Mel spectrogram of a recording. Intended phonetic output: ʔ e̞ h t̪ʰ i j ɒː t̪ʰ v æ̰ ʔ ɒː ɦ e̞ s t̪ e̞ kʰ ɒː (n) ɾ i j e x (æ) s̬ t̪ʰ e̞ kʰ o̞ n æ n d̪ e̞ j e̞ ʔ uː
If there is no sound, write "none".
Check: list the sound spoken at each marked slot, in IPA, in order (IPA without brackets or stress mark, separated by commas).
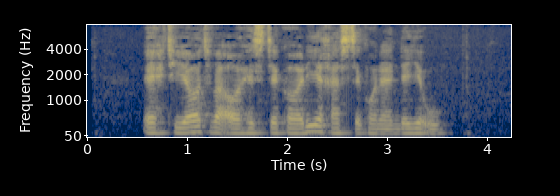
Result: none, æ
